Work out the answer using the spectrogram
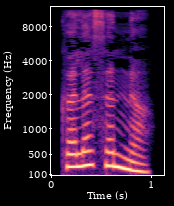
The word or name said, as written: ಕಲಸನ್ನ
